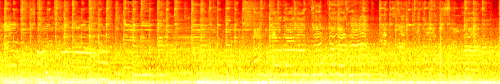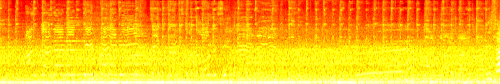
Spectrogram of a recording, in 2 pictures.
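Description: Moving car heard from inside the cabin: a steady low engine and road rumble that is heaviest through the middle stretch, with music playing over it.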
